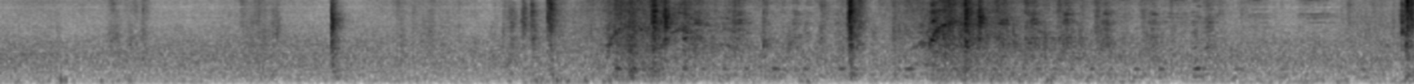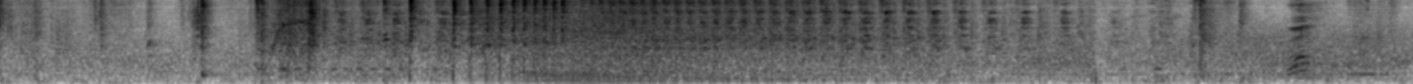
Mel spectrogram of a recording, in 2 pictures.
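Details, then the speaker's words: Toro AWD Recycler mower after draining a lot of oil from the cylinder, no fuel yet: strong, even cranking bursts that catch briefly with no knocks, pings or strange noises; normal cranking with good compression. "I'd definitely say it sounds strong. No knocks, no pings, no strange noises."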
